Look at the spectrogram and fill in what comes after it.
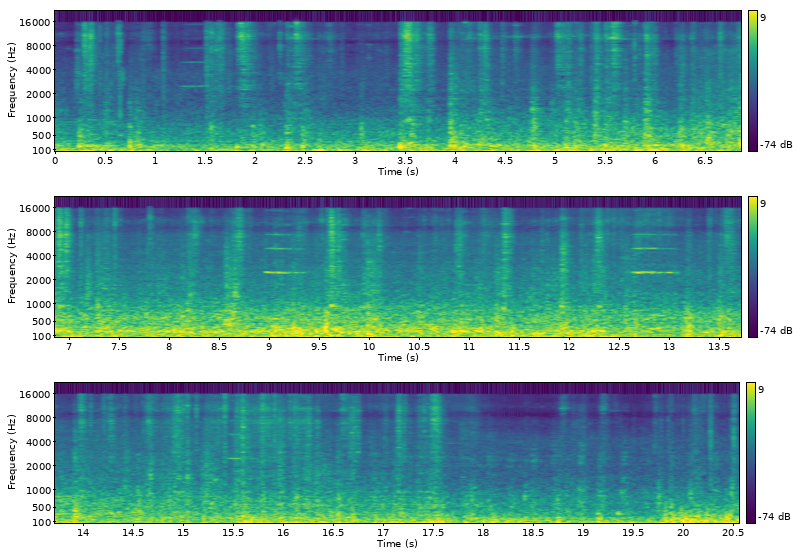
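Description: Durango and Silverton narrow-gauge train rolling along the track: a steady rumble with irregular clicks of the wheels over rail joints and a few short, high wheel squeals.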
